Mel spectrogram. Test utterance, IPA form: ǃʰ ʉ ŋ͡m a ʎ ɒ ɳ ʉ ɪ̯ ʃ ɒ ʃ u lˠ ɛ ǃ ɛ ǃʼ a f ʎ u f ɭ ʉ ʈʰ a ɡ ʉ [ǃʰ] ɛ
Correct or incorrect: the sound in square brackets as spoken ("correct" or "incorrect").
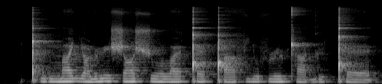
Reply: correct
